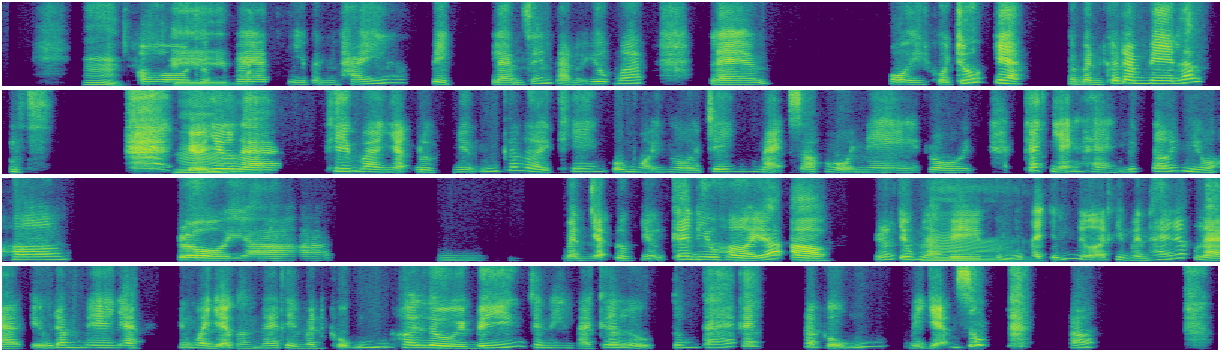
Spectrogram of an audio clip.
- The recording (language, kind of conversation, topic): Vietnamese, advice, Tôi không chắc nên phát triển nghề nghiệp theo hướng nào, bạn có thể giúp tôi không?
- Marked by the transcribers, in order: tapping; static; other background noise; chuckle; distorted speech; in English: "deal"; chuckle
